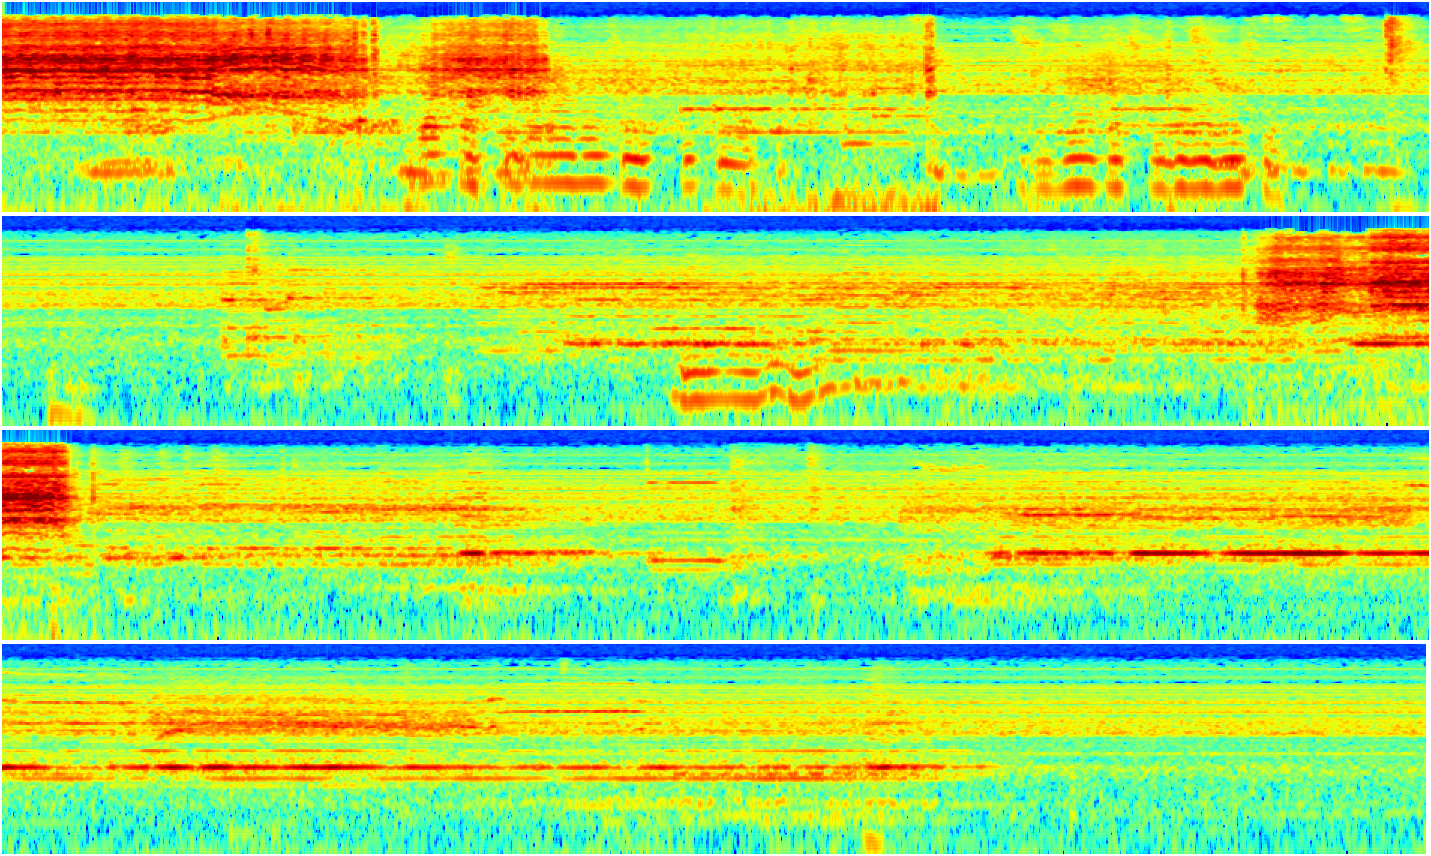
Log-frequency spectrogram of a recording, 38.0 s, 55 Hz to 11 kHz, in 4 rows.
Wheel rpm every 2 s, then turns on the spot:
60, 30, 0, 0, 0, 0, 0, 0, 0, 40, 0, 0, 0, 0, 0, 0, 0, 0, 0.
none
